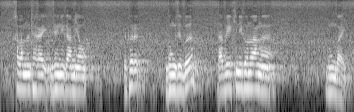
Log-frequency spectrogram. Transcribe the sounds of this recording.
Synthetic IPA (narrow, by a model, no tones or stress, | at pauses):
kʰalamnɯtʰakʰajzɯŋniɡamijaw | epʰɯɾ | dɔŋzɯbɯ | dabikʰinikʰawnoaŋɯ | buŋba̰j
